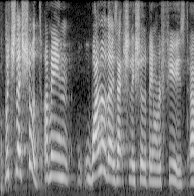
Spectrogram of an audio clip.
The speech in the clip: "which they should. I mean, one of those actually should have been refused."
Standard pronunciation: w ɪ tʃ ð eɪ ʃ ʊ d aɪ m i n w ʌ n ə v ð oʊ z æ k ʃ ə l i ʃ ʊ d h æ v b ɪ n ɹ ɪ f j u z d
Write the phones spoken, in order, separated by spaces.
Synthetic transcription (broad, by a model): w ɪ tʃ ð eɪ ʃ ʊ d aɪ m i n w ʌ n ə v ð oʊ z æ k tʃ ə l i ʃ ʊ d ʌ v b ɪ n ɹ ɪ f j u z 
